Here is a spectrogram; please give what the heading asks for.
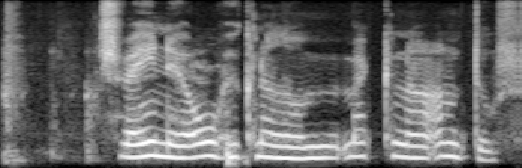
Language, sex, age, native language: Icelandic, male, 10, Icelandic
